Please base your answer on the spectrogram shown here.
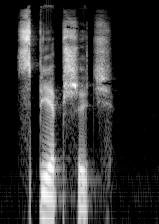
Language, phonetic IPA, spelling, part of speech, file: Polish, [ˈspʲjɛpʃɨt͡ɕ], spieprzyć, verb, Pl-spieprzyć.ogg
